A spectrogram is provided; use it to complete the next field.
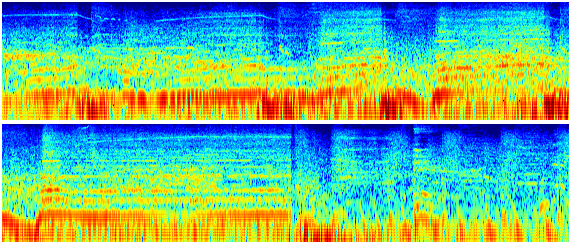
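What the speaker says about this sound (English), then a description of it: "So we got a good burnout." A tuned Mitsubishi Eclipse in Need for Speed ProStreet revs hard through a burnout, loud engine tones rising and falling for several seconds while tires squeal steadily underneath, then the engine settles and climbs again.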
